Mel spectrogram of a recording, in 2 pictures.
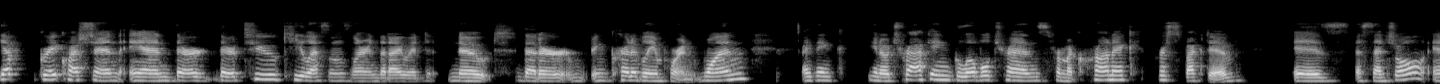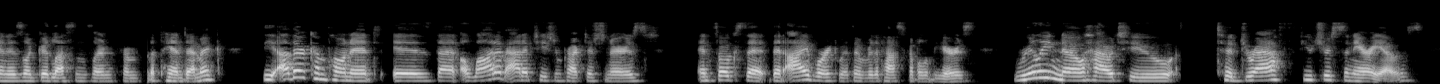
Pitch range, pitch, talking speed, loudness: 160-200 Hz, 175 Hz, 150 wpm, -16 LUFS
